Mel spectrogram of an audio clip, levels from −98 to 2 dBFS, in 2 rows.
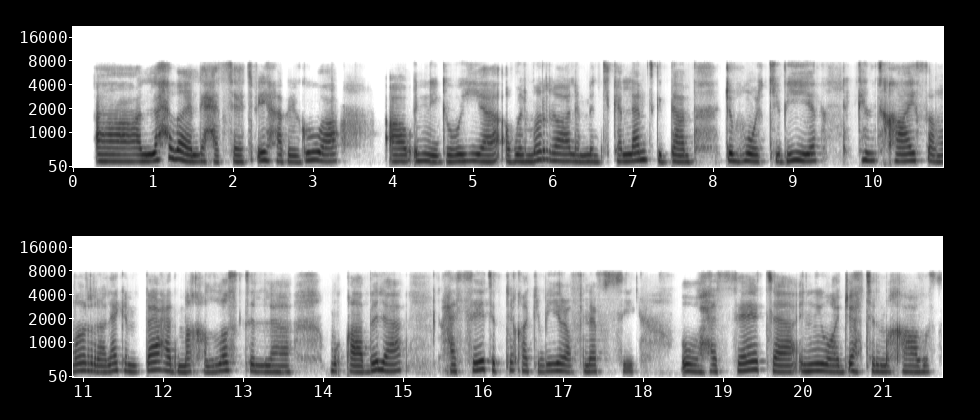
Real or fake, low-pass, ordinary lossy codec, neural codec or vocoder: fake; none; none; codec, 16 kHz, 4 kbps, X-Codec, HuBERT features, trained on general audio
